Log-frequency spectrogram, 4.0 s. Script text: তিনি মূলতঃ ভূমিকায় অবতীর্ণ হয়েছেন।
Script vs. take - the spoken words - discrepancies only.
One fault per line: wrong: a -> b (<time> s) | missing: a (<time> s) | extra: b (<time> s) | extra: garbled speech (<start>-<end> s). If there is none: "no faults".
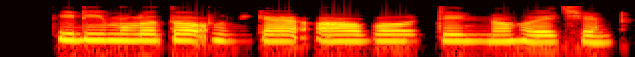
no faults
